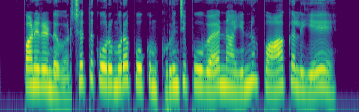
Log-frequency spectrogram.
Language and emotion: Tamil, sad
